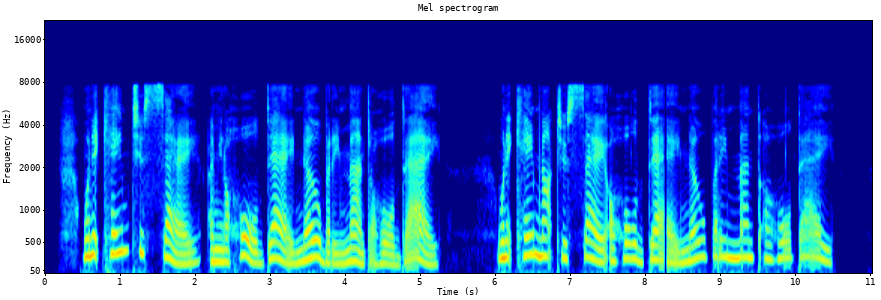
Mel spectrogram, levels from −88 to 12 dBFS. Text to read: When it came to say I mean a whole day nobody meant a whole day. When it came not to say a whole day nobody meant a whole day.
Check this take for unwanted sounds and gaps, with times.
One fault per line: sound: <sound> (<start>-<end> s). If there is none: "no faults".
sound: dropout (8.2-8.3 s)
